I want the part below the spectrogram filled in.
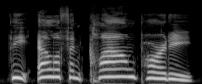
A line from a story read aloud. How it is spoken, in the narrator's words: cried Nancy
